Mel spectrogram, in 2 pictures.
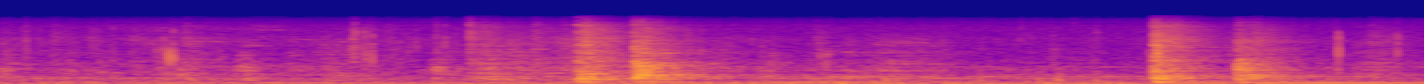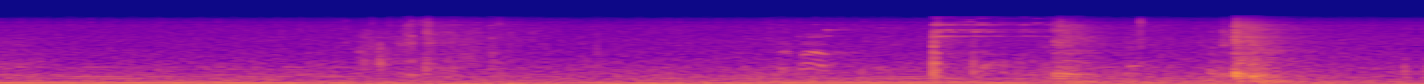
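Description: An engine idling steadily, with a few sharp metallic clinks, loudest about two and four seconds in.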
